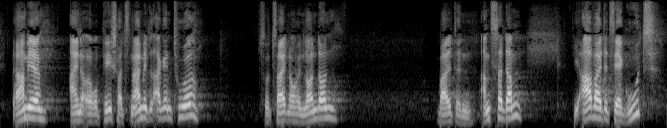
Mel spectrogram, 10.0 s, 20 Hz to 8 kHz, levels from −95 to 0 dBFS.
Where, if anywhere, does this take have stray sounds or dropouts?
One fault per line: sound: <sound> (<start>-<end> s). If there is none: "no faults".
no faults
